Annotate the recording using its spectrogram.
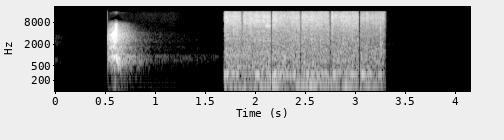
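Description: Cartoon bee-wing buzzing sound effect, steady for about a second and a half, starting and cutting off abruptly. About half a second in, a short sound falls in pitch and fades before it.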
